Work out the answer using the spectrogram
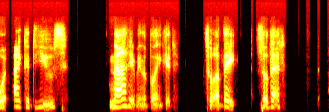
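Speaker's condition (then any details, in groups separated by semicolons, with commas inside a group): Multiple sclerosis; weak soft voice, speaking loudly exhausting, eating affected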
